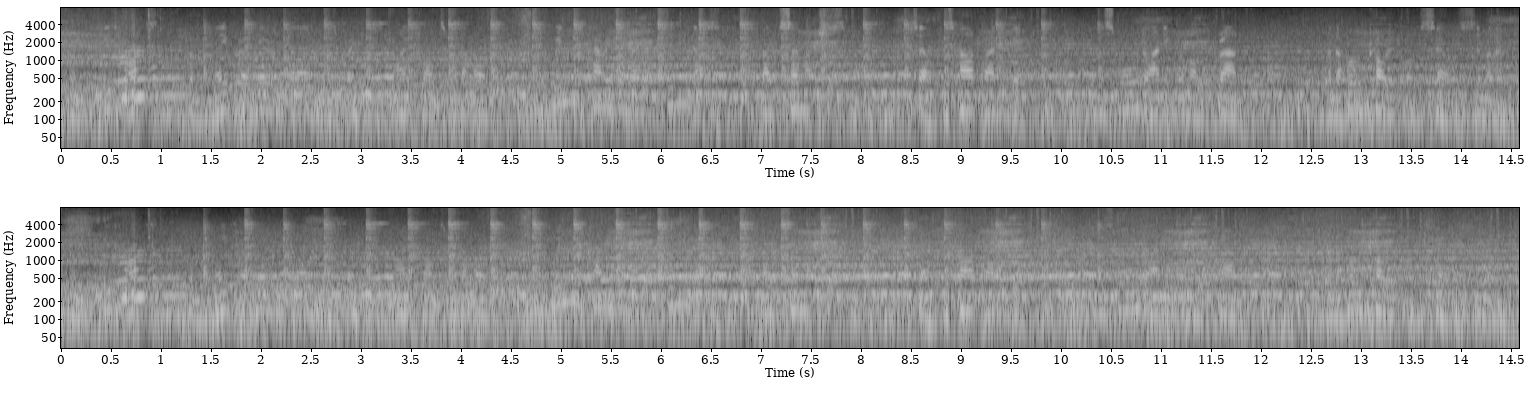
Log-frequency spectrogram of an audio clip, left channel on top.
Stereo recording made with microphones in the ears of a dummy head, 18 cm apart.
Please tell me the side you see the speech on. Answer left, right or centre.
left.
